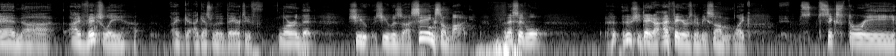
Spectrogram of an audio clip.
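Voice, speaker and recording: A man speaks at a moderate pace and medium pitch. He leaves long, frequent pauses. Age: 50s. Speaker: podcast host. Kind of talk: casual interview chat.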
